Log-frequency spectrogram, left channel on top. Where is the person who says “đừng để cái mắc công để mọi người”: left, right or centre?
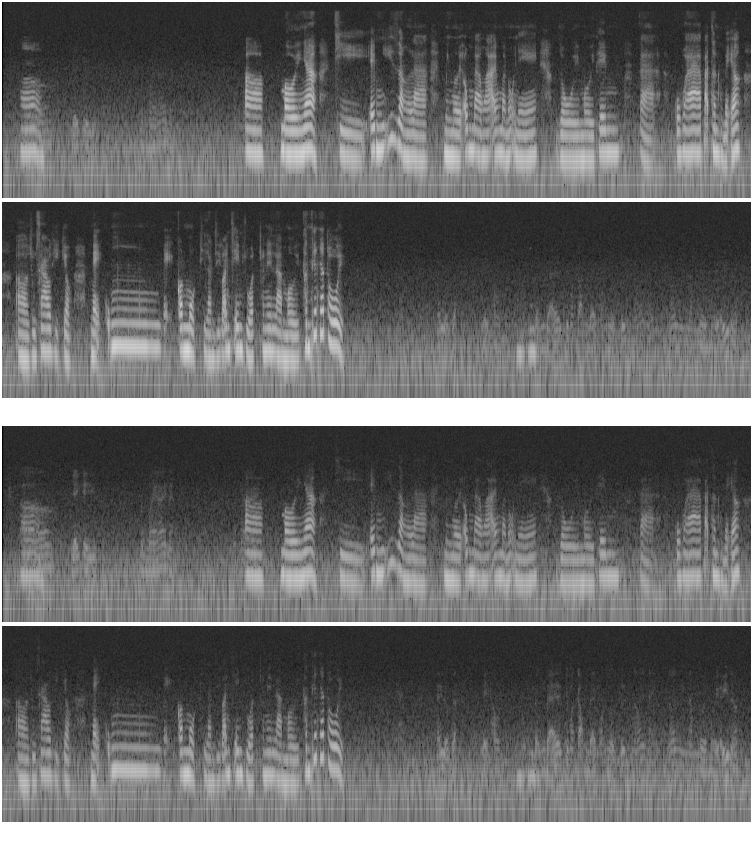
Right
